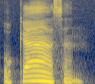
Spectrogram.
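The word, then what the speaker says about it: お母さん: Y al final tendríamos Oka-san, haciendo ese énfasis en la letra A.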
